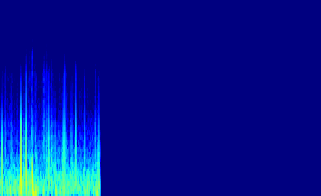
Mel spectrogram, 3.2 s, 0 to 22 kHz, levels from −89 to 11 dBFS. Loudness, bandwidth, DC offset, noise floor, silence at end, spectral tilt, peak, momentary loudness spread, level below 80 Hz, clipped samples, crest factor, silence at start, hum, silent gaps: -39 LUFS; 9.6 kHz; under 0.1%; under -90 dBFS; 2.2 s; -9 dB/octave; -8 dBFS; 13 LU; -48 dBFS; under 0.1%; 34 dB; 0 s; none; none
